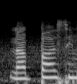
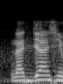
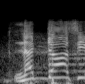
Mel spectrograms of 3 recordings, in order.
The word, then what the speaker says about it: நஜ்ஜாஷி: நப்பாசி மன்னன். இல்லை, அந்த விடை தவறானது. சரியான உச்சரிப்போடு வரவில்லை. அதே அணியினருக்கு சந்தர்ப்பம். நஜ்ஜாஷி மன்னன். நஜ்ஜாசி மன்னன் என்பது சரியான விடை.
